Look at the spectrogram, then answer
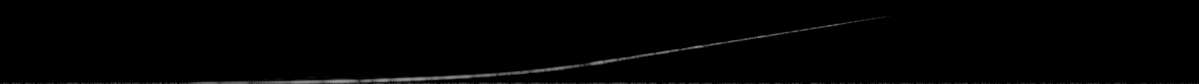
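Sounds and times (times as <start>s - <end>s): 
exponential sine sweep from 10 Hz to 24 kHz: 2.0s - 9.3s.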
